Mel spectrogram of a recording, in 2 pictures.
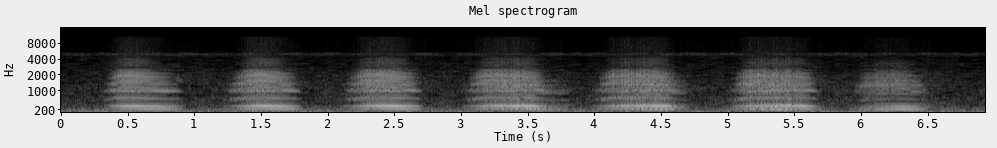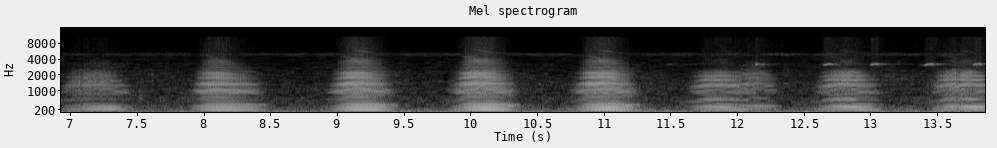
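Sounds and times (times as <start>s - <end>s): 
bullfrog calling: 0.3s - 13.8s.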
